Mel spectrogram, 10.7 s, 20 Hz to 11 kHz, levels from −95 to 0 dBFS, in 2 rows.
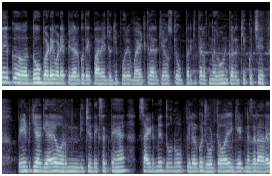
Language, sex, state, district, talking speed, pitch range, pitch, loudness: Maithili, male, Bihar, Samastipur, 255 wpm, 145-155 Hz, 150 Hz, -25 LUFS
